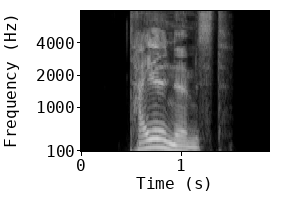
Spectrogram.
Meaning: second-person singular dependent present of teilnehmen
- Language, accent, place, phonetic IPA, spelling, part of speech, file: German, Germany, Berlin, [ˈtaɪ̯lˌnɪmst], teilnimmst, verb, De-teilnimmst.ogg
